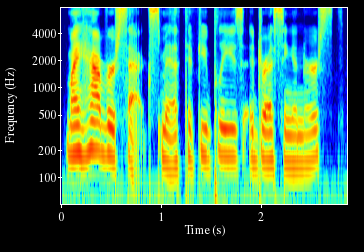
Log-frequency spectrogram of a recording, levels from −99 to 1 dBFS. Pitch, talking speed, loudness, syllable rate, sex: 170 Hz, 190 wpm, -21 LUFS, 5.9 syllables/s, female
